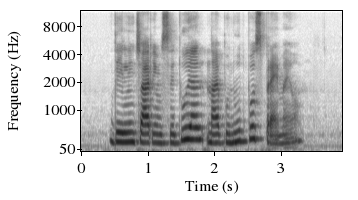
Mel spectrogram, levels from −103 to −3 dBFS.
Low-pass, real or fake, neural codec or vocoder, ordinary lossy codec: none; fake; codec, 24 kHz, 3.1 kbps, DualCodec; none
